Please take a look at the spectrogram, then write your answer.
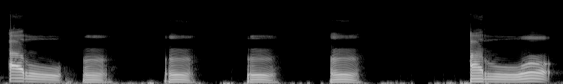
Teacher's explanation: Jadi dia dilafalkan dari bagian punggung lidah bukan ujungnya ya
